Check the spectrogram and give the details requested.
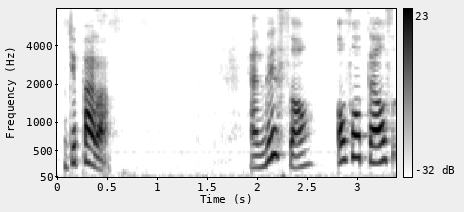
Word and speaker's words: Jepara: So, the location of Bandengan Beach is in Jeporo City or using Japanese pronunciation. In Indonesia, Jeporo is pronounced and written as Jepara.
